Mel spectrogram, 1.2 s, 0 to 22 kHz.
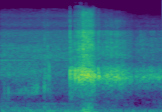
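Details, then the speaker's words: Rlaarlo AK787 RC car, dual ESC and motor setup on 3S, after crash: short scraping burst then high whirring fading away; Loctited grub screw fell out so pinion spins freely on motor shaft; pinion gear slipping. "I lost the grub screw out of the wow, and that was Loctited. Yeah, it's just a spinning. That's why it's making all that noise."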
